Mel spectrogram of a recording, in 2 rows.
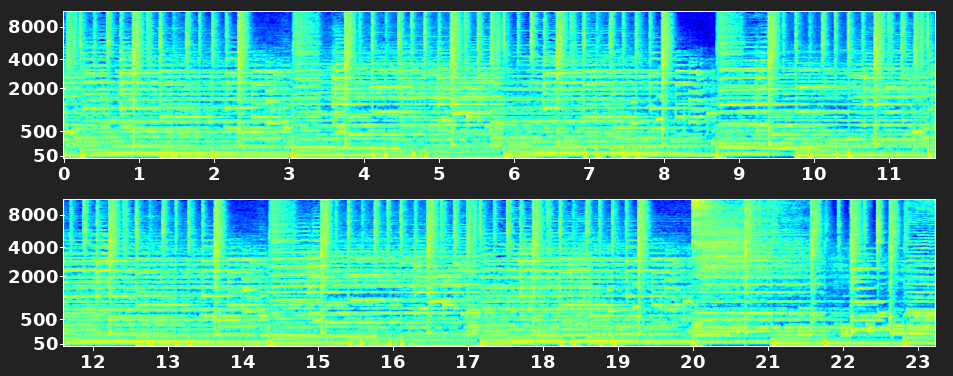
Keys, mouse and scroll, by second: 0.4 KP_1, 0.8 scroll up 4, 1.3-1.8 shift+middle drag, 2.2 g, 3.7-4.3 scroll down 5, 4.3 a, 4.5 a, 5.0-8.5 shift+middle drag, 8.5-9.0 scroll up 2, 9.0 click, 10.2 Tab, 11.7 l, 13.5 shift+d, 14.8 s, 16.5-17.3 scroll down 3, 17.3 KP_1, 18.1-18.6 scroll up 1, 18.6-19.0 scroll down 2, 19.0 s, 22.1 a, 22.3 a, 22.8 ctrl+r.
